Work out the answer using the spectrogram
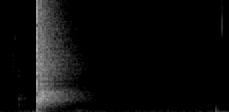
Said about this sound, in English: But, like, that East German guy, he started that slow clap, but he had a look of rage.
